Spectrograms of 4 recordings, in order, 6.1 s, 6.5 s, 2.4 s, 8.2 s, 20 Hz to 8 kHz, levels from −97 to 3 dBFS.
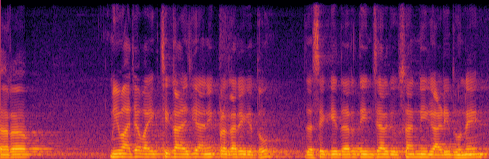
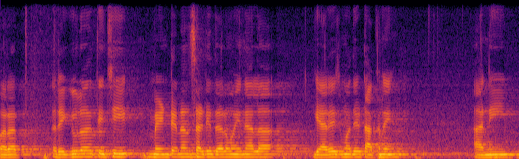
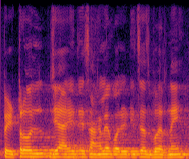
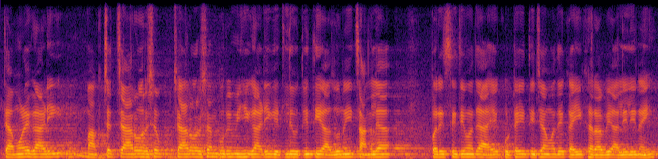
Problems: constant background noise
